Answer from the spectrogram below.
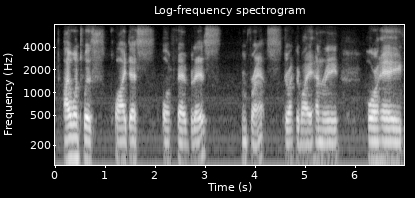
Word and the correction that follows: Georges: Is Henri Georges Clouzot?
